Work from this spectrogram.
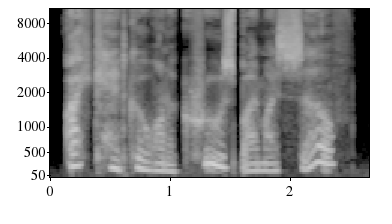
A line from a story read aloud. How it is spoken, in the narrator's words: she whispered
